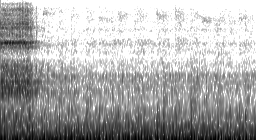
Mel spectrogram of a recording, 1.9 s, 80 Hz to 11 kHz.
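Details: 2008 Tracker boat 50hp Mercury outboard on water supply after water pump replacement, timing set and new BPZ8HN10 plugs: short burst of steady, deep rumble with even firing, no knocks. Runs well.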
